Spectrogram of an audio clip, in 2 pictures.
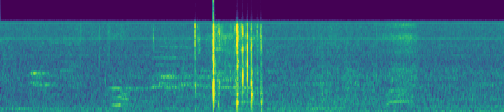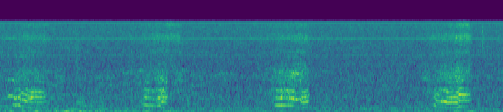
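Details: Small pet dog asleep and snoring: soft, rasping snores return roughly every two seconds through the second half. A brief sharp clatter comes near the three-second mark, over a faint steady background hum.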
